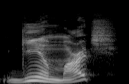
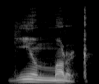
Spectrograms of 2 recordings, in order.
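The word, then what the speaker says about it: Guillem March: a Spanish channel, and I think it's Guillaume Marc. Ooh, that would make so much sense that the H is silent and the R is silent.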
